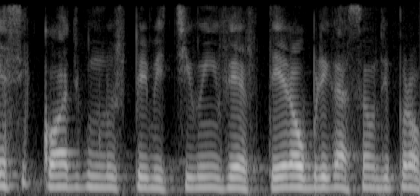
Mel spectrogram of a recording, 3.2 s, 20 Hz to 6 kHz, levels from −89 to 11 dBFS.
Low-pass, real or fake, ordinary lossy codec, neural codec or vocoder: 5.4 kHz; real; none; none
